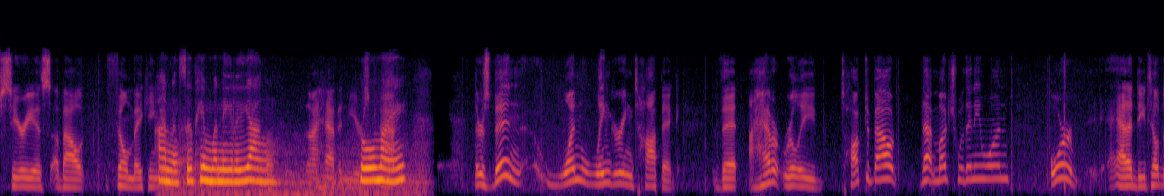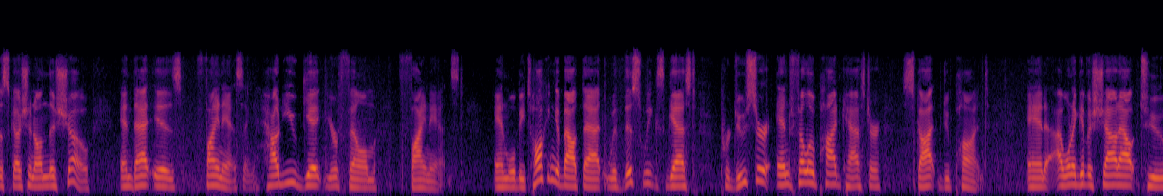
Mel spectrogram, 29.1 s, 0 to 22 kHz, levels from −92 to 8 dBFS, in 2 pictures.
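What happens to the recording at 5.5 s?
The room sound behind the speech dips sharply from 5.41 to 5.61 s, falling by about 17 dB at its deepest before returning. This is background gated by the echo canceller, which clamped the microphone hard while the far-end loudspeaker was playing, then released.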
